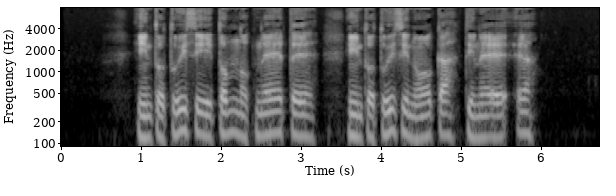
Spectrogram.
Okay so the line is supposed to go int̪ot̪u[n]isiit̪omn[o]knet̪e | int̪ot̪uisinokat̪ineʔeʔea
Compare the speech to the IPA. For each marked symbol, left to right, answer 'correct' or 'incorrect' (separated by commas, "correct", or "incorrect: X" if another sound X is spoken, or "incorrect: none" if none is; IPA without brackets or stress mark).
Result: incorrect: none, correct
